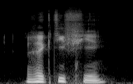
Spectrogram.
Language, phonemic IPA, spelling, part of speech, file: French, /ʁɛk.ti.fje/, rectifier, verb, Fr-rectifier.ogg
- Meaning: to rectify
